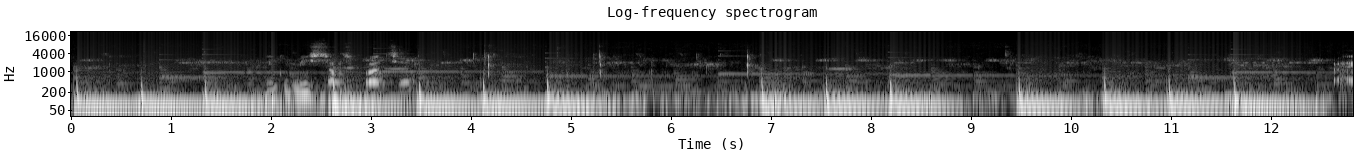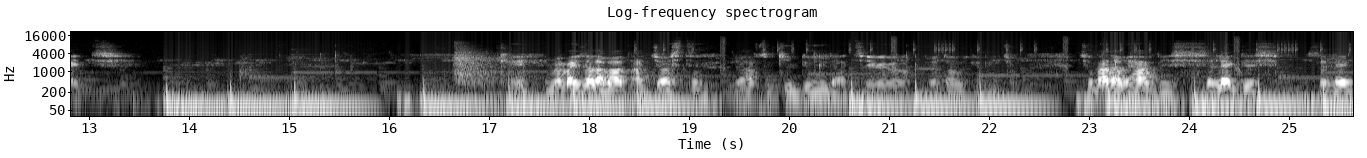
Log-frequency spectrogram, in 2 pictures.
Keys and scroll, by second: 4.6 space, 5.8 space, 15.9 space, 18.4 space, 19.3 space, 21.6 space.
